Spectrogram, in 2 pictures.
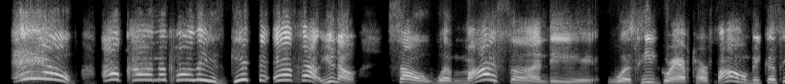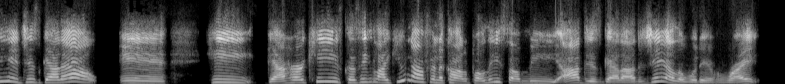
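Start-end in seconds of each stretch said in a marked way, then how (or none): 0.1-3.2 very high scream from the lungs. Retelling how a woman screamed at the speaker's son, retelling a scream for help. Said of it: "screaming, y'all, from the top of her lungs".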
